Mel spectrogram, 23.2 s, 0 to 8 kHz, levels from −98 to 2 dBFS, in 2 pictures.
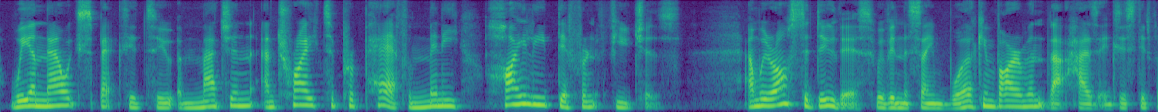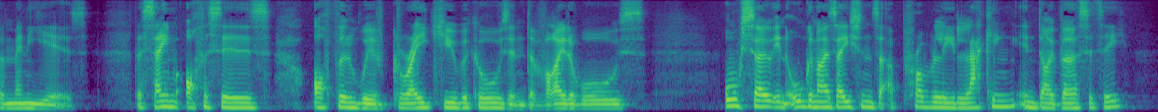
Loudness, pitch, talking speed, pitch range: -21 LUFS, 140 Hz, 130 wpm, 125-165 Hz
